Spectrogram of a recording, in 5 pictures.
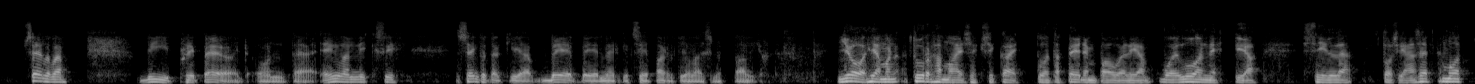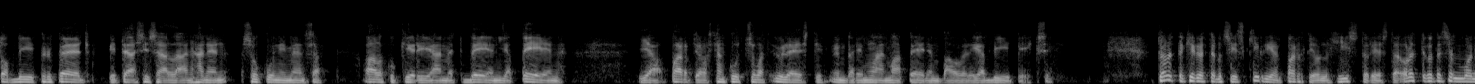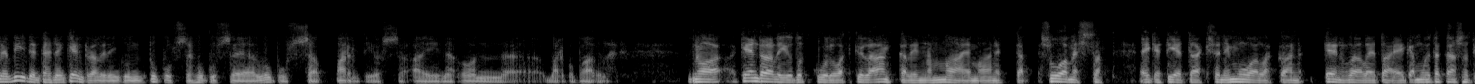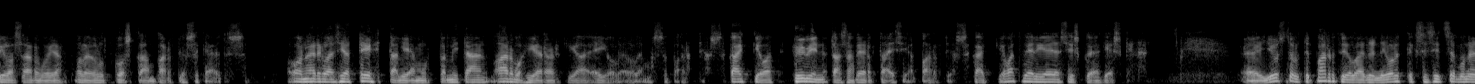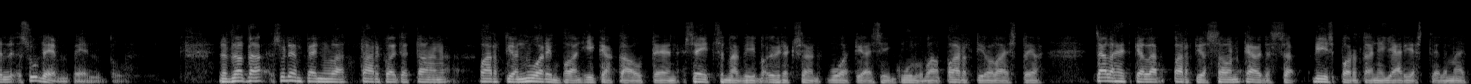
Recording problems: garbled, watery; badly
muffled; slightly; fading above 3 kHz

